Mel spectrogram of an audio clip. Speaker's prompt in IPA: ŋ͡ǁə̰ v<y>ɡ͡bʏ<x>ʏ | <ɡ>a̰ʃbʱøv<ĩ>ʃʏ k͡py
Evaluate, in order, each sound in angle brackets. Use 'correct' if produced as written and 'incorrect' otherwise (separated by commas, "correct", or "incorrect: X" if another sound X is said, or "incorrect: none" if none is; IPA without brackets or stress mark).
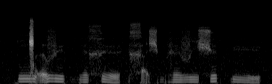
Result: correct, correct, incorrect: x, incorrect: i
